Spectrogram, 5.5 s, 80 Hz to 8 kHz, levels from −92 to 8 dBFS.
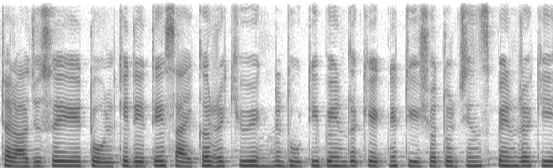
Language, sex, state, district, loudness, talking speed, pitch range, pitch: Hindi, female, Bihar, East Champaran, -25 LUFS, 250 wpm, 200-215 Hz, 210 Hz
